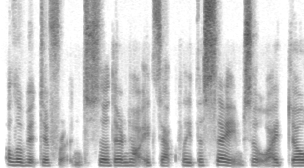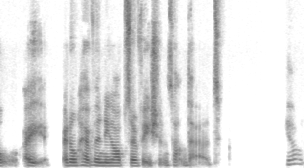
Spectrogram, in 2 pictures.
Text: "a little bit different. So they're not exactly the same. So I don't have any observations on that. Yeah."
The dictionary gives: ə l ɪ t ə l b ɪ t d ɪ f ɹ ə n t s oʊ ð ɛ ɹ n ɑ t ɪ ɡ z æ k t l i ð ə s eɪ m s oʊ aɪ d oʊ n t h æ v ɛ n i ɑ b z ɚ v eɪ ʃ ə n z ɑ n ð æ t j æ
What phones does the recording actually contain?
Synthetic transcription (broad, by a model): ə l ɪ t l b ɪ t d ɪ f ɹ ə n t s oʊ ð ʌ ɹ n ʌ t ɪ ɡ z æ k t l i ð ə s eɪ m s oʊ aɪ d oʊ n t h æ v ɛ n i ɑ b z ɚ v eɪ ʃ ə n z n ð æ t j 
